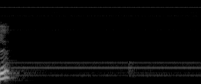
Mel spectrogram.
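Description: The tail of a man's word, then a faint, steady electrical hum made of several held tones, coming through the amplified handheld-microphone system.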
